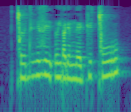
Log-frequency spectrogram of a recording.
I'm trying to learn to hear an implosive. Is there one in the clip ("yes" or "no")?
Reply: no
